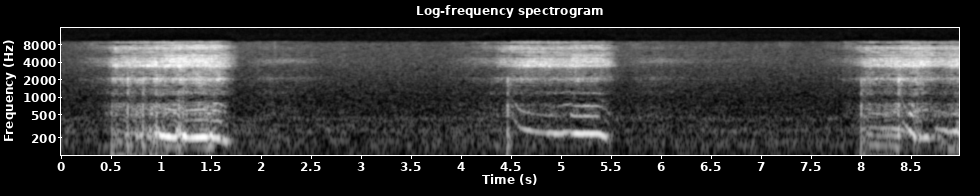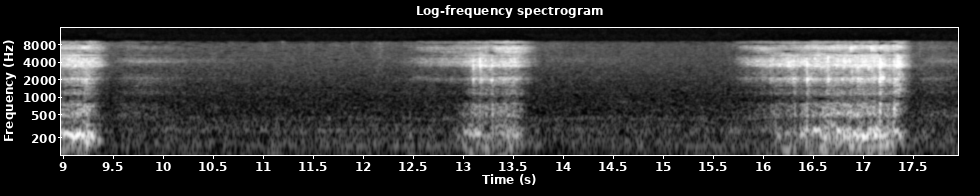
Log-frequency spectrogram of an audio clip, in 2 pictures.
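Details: Snoring during sleep recorded with the SnoreLab app: repeated rattling snores, about 8 per minute, with quiet pauses between breaths.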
